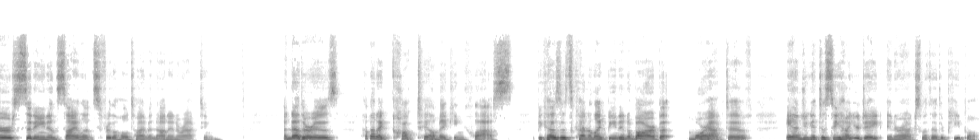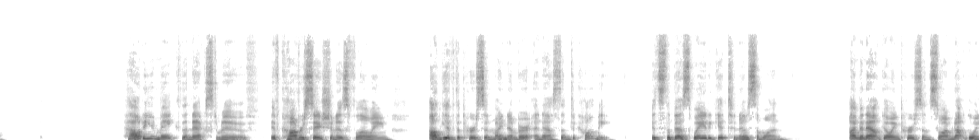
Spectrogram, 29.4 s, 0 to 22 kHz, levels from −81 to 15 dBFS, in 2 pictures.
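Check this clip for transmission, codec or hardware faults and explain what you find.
One fault, comfort noise in place of the background, runs from 3.89 to 4.25 s. For those 360 ms the real background, about 52 dB below the loudest speech, becomes steady, featureless noise about 3 dB quieter, likely from Opus discontinuous transmission with receiver-generated filler during the speech pause.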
